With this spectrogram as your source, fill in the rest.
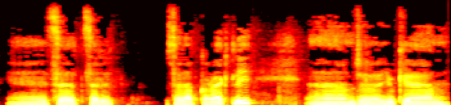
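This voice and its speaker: A man's very slow voice, medium in pitch, with a dark, mellow tone. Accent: non-native. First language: not English. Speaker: programming tutorial youtuber. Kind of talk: tutorial. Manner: halting.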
